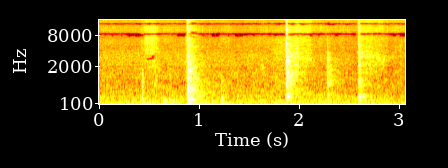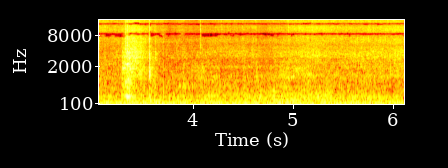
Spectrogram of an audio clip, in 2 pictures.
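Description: A spatula scraping and knocking against a carbon steel wok several times as chicken pieces are stirred, with the two loudest knocks about one and two seconds in, over a steady low sizzle of the chicken frying.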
